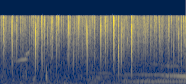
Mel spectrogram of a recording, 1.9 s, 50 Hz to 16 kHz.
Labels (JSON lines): {"label": "biophony", "recorder": "SoundTrap 300"}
